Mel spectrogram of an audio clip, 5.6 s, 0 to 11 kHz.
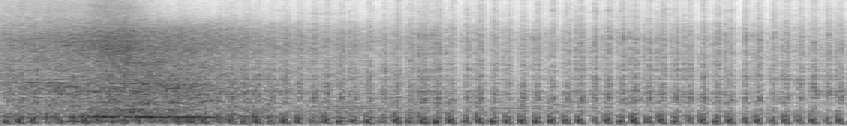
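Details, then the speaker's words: Honda Supra X 125 motorcycle, rough noise from the front of the engine, block/head area: after a quick rev the idle settles into a fast, even metallic clatter from the top end; cam chain rattle. "Ini motor 125 dia bunyi kasar di bagian bagian depan ya, bagian bloknya, bagian blok head atau ini bawah."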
